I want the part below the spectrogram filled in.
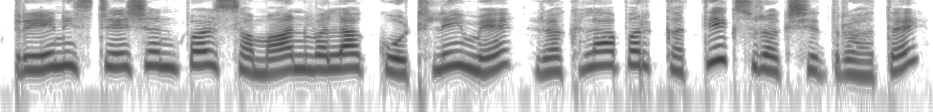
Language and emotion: Maithili, fearful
